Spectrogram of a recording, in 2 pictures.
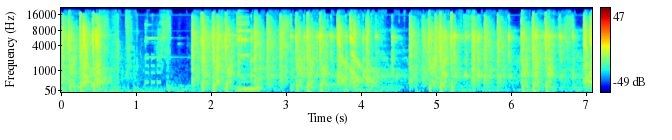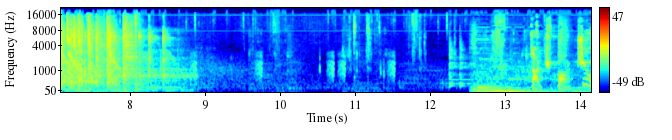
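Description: Mortar blasts and rapid gunfire crackle through a drop pod raid in RimWorld, dense bursts of shots running for about eight seconds, easing into quieter scattered pops, then a heavy thump near the end.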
